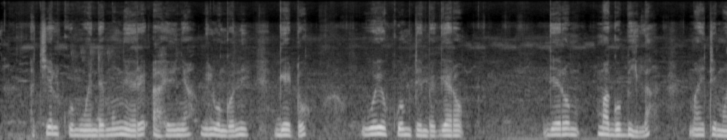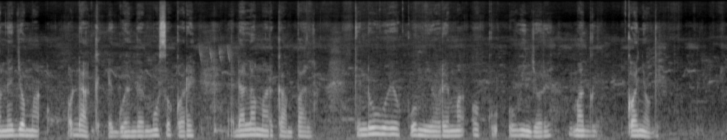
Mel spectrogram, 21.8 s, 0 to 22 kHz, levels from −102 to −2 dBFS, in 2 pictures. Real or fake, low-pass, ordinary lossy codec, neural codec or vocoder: fake; none; none; vocoder, 44.1 kHz, 128 mel bands every 512 samples, BigVGAN v2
